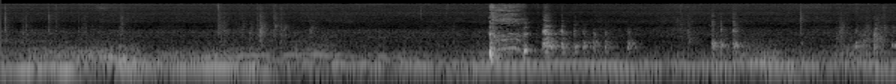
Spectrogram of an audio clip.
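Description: A steady low engine-like rumble fills the recording, broken by a single sharp cough-like burst, with no clear animal call.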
